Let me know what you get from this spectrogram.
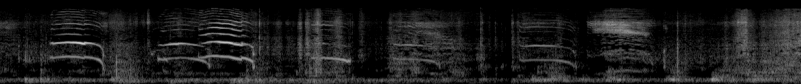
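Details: High-pitched kitten meows calling for the mother, short bent notes in pairs and singles, fading toward the end into rustling and faint cries over a low hum.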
